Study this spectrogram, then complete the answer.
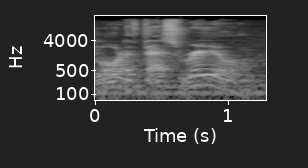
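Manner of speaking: softly praying to the Lord; quiet prayer. Retold or imitated. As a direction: pray it low and sincere. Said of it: "I said".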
